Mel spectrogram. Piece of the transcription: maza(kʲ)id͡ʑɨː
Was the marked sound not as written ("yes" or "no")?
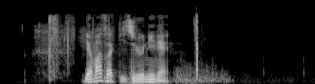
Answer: no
